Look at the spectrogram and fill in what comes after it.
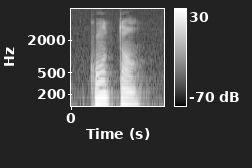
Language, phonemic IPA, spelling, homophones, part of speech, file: French, /kɔ̃.tɑ̃/, content, comptant / contant / contents, adjective, Fr-content.ogg
- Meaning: content, satisfied, pleased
